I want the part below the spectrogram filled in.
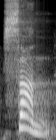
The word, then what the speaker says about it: son: Son 儿子，一定要注意这个音标和我们的太阳 sun 它们的发音是一样的，但是拼写有所不同。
